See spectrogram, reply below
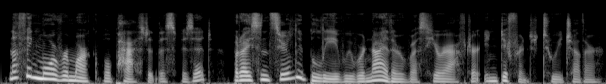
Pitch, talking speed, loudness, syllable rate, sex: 165 Hz, 210 wpm, -19 LUFS, 7.1 syllables/s, female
